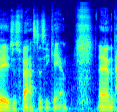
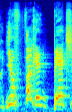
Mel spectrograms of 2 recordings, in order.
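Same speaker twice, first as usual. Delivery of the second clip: high, drawn-out angry yell; furious outburst; 6 dB louder, slower than usual. Acted. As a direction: explode at a cellmate in a staged fight. Scooter starts staged fight.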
